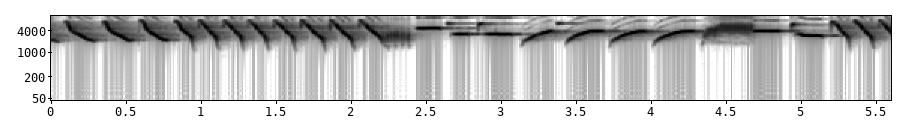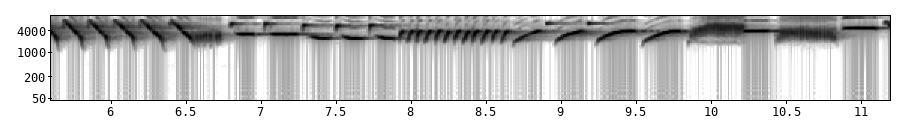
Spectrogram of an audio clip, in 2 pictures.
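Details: Canary song meant to teach canaries and invite others to sing: repeated rolls of rapid descending sweeps, alternating with pure whistles, rising slurs and short buzzy bursts, a varied phrase sequence that recurs twice.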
